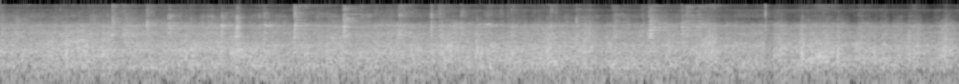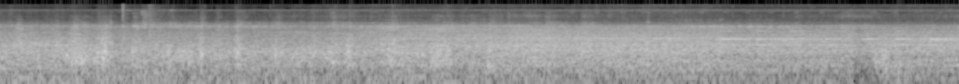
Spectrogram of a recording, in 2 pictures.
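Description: Boxcars of a Valdosta Railway freight train rolling past a grade crossing, wheels clicking over the rail joints. The sound eases a little after the last car passes, about ten seconds in, and a steady high tone comes in near the end.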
